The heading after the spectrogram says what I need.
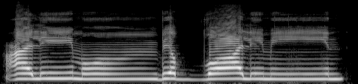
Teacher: کلمت بالظالمین، یہاں بھی حکم ہے قلب، تو ہم یہ حکم کو غنہ کے ساتھ ادا کریں گے · کلمت بالظالمین میں وہ ہے اور وہ کی ادائیگی زبان کے سر اور اوپر والے دانتوں کے اندرونی کناروں سے ہے، وہ حروف تفخیم میں سے ہے، تو ہم یہ حرف کو بھاری آواز میں پڑھیں گے، اور کیونکہ اس پہ تشدید ہے تو ہمیں یہ حرف کو 2 حرف کے برابر بھی پڑھنا ہے۔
